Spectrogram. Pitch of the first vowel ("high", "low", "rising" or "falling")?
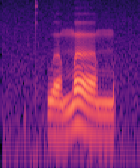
rising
